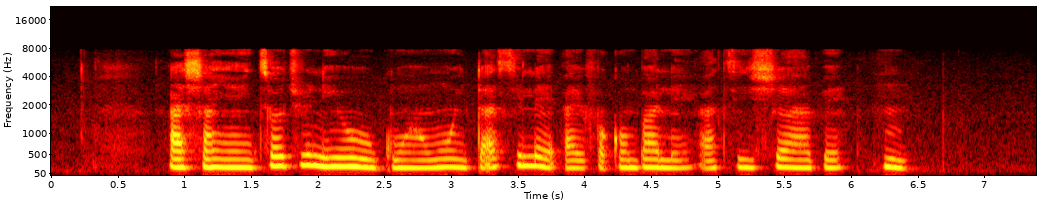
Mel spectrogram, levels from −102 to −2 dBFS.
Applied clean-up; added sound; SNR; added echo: none; none; none; none.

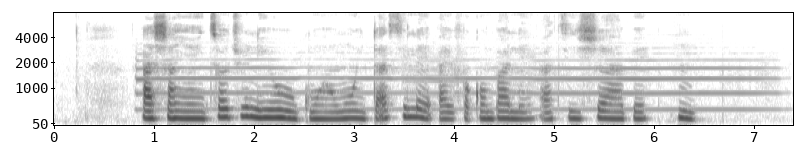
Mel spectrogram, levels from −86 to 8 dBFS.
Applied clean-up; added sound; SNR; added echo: none; Trumpet; 18 dB; none.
